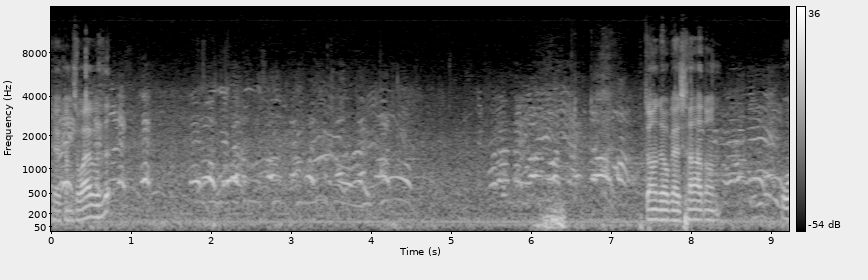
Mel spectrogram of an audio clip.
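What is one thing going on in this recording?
Young men shout and call to each other across an open field outdoors.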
